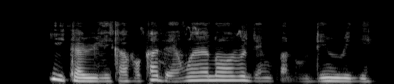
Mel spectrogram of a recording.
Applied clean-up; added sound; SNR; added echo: neural mask model Resemble Enhance denoiser.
